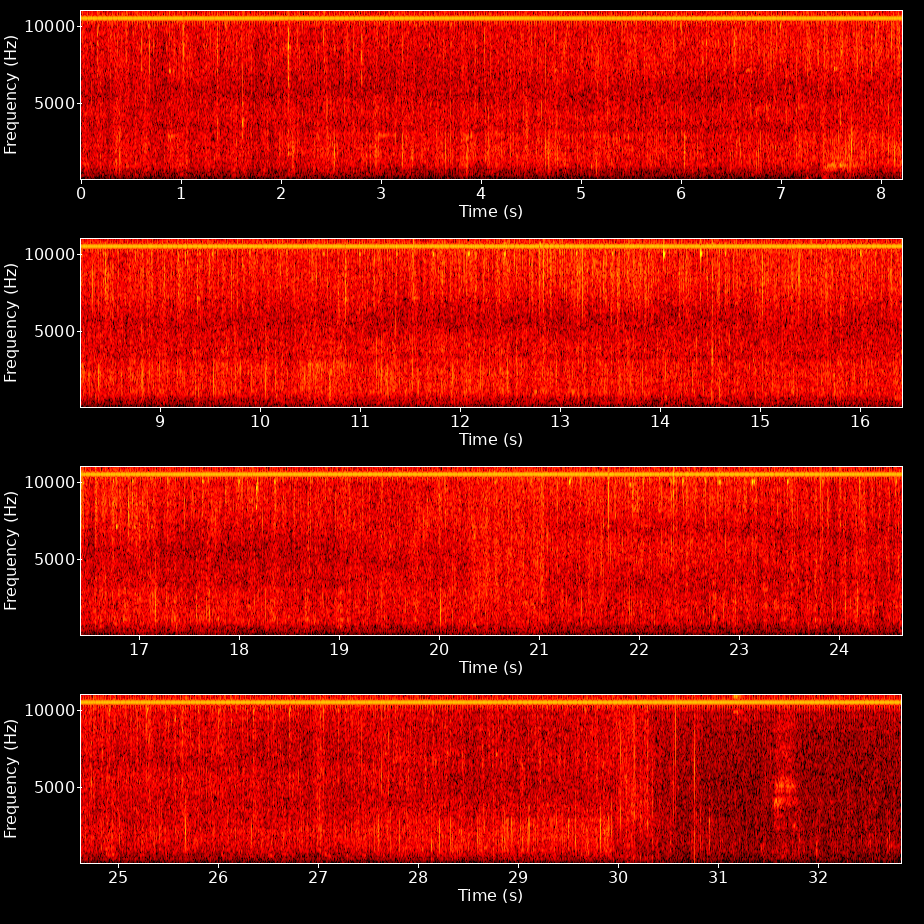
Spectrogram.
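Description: Wheels of a dog-drawn rig rolling over a gravel trail: a steady crackling patter with scattered small clicks throughout.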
